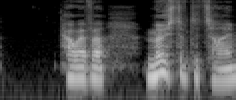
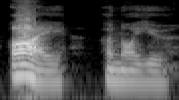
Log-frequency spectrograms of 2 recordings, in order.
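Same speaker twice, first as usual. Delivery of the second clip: I annoy you with the I loud and lower; stress on I; 3 semitones lower, 11 dB louder than usual. Shown as a demonstration. Teacher modelling the emphatic version for translation. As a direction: slam the word I. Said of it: "you raise your voice to emphasize something".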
